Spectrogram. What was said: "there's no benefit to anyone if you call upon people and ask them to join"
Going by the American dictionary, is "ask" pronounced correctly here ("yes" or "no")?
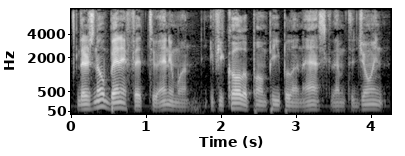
yes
